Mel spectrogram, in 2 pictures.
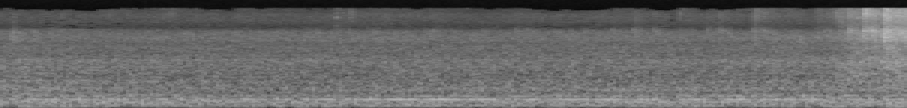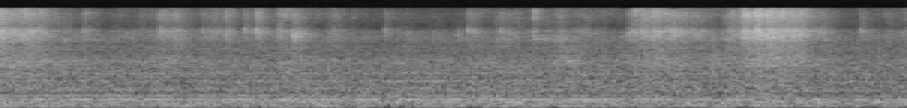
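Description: A bus rattles and creaks as it moves.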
